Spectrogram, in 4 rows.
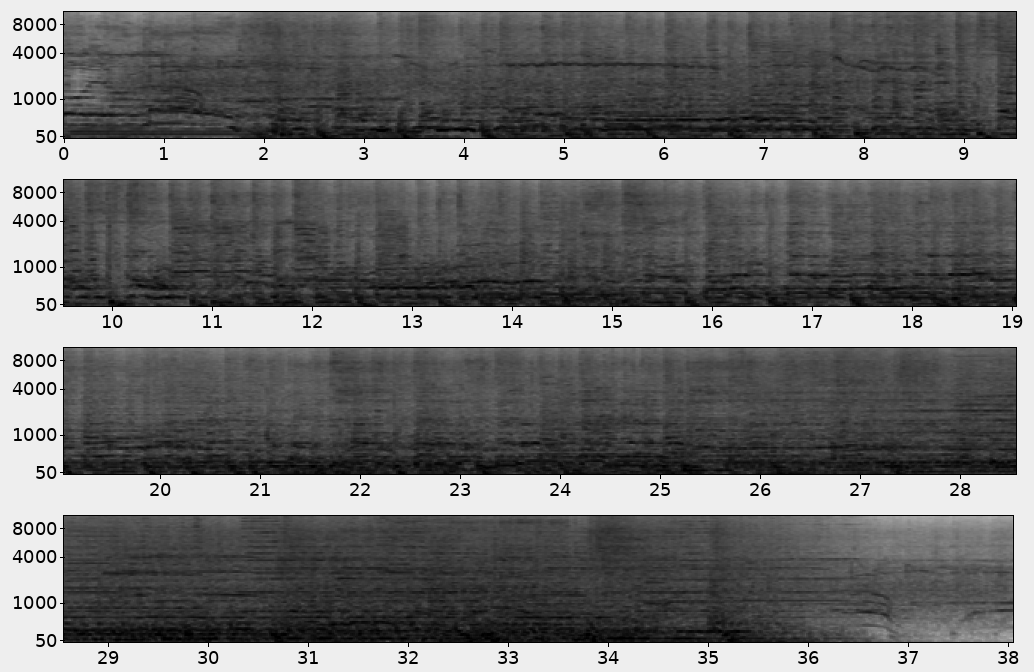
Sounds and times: Singing: 0:00.0 - 0:36.5
Music: 0:00.0 - 0:38.0.

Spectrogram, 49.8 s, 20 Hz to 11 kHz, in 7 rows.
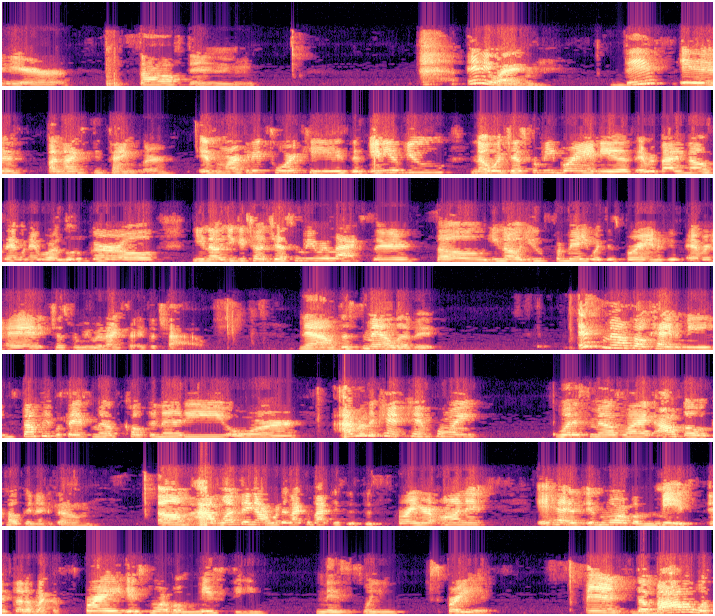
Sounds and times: Speech: 0:00.0 - 0:02.5, 0:04.2 - 0:05.5, 0:06.1 - 0:23.7, 0:24.3 - 0:25.7, 0:27.0 - 0:33.2, 0:34.0 - 0:47.6, 0:48.4 - 0:49.7
Inside, small room: 0:00.0 - 0:49.7.

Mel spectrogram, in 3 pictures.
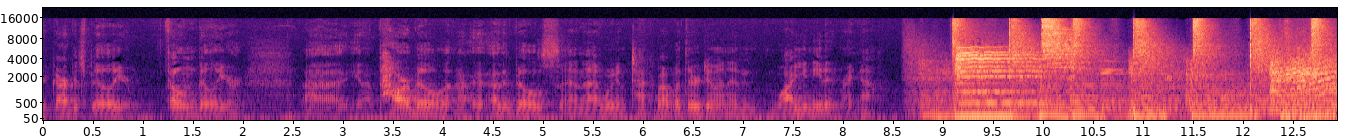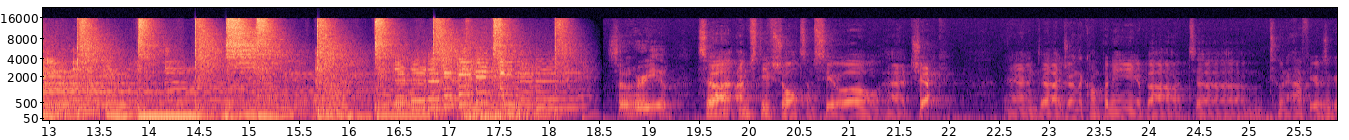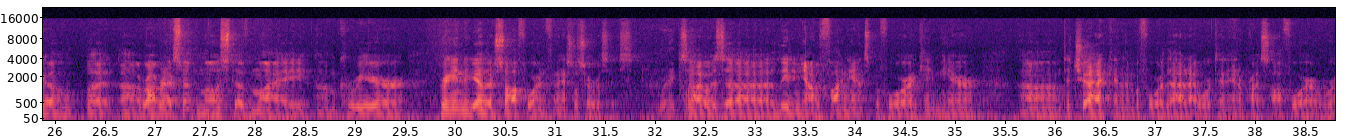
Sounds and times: Speech: 0:00.0 - 0:02.0, 0:02.6 - 0:08.4, 0:18.6 - 0:22.0, 0:22.6 - 0:38.8
Music: 0:08.6 - 0:18.5.

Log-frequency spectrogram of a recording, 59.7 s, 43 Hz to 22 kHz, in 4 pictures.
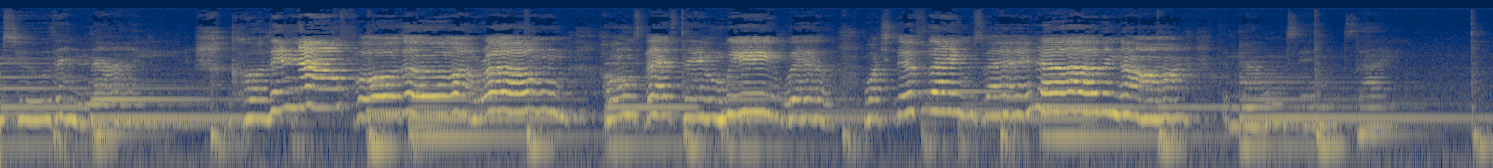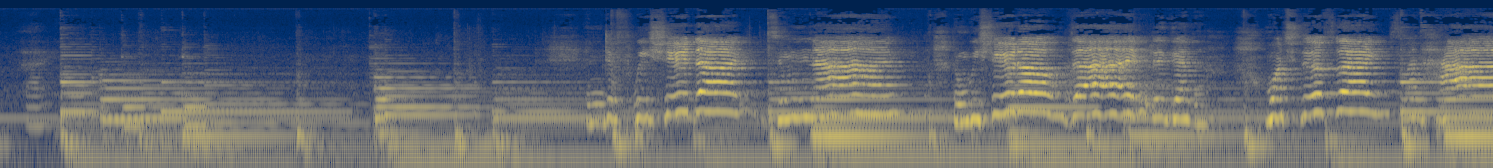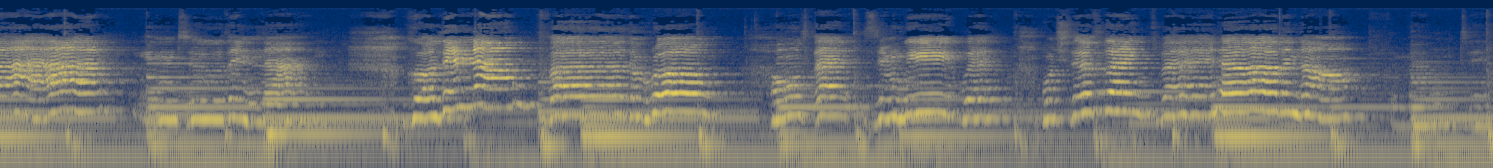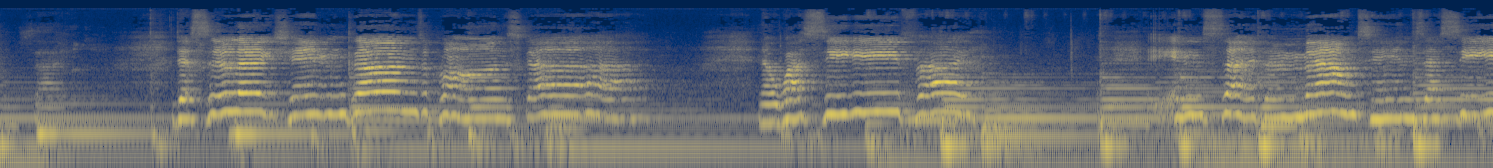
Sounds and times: Female singing: 0:00.0 - 0:14.0, 0:20.8 - 0:27.0, 0:27.6 - 0:33.1, 0:33.8 - 0:45.6, 0:46.5 - 0:51.3, 0:52.4 - 0:54.8, 0:56.3 - 0:59.7
Music: 0:00.0 - 0:59.7.

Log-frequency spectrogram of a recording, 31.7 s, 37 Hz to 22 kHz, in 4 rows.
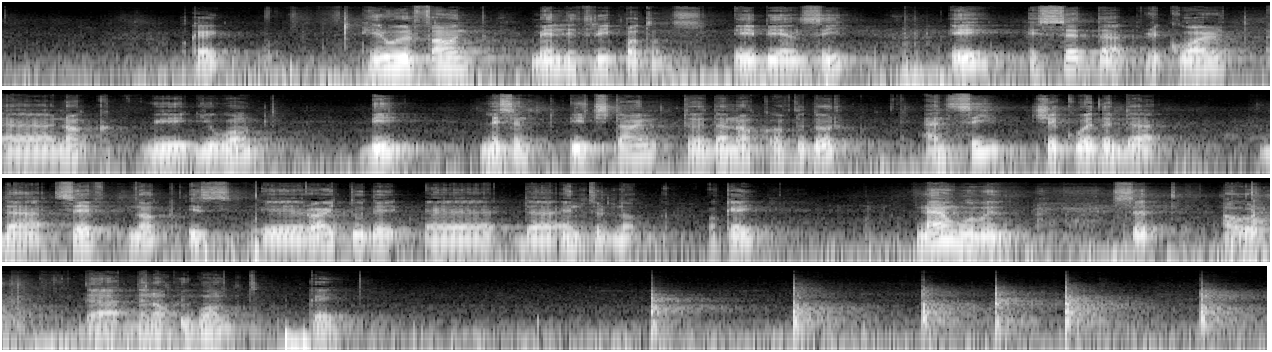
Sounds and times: Speech: 0:01.1 - 0:01.5, 0:02.2 - 0:09.6, 0:10.2 - 0:15.2, 0:15.8 - 0:20.6, 0:21.6 - 0:26.0.

